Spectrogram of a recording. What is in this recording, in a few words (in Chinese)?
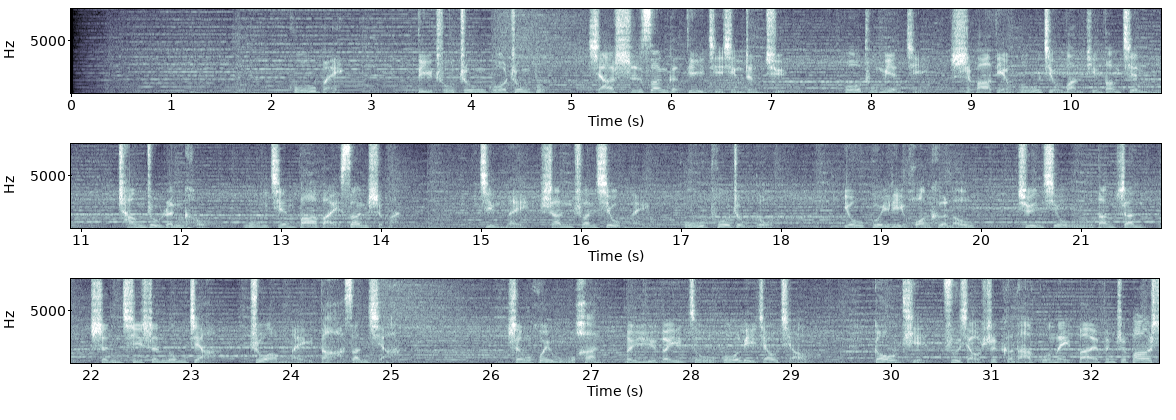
男; 湖北地处中国中部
